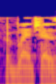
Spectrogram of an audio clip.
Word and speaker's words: Blanchett: I guess it was Blanchett is how you pronounce it, right? – Blanchett, uh-huh.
